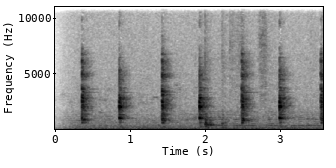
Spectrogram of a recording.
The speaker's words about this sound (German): Veredelung der Zeit, die Uhr tickt.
